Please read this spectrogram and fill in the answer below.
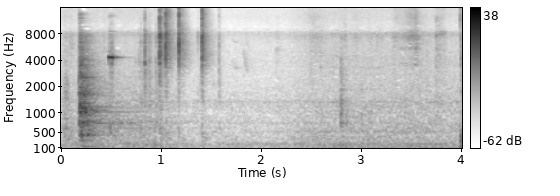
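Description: Rotary range selector of a digital clamp meter being turned through its detents: a handful of sharp clicks in the first second and a half, with a brief high beep about half a second in. After that there is only faint handling noise.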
